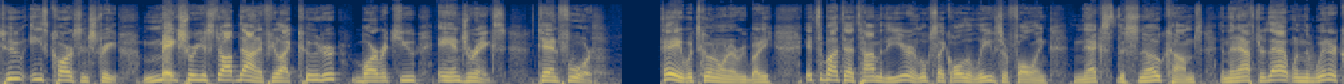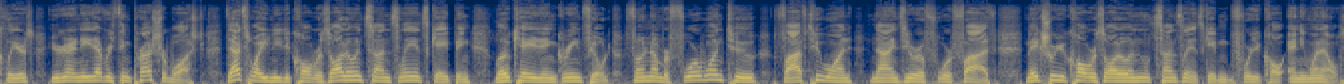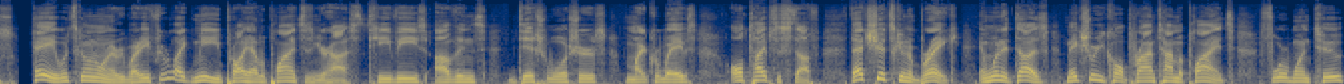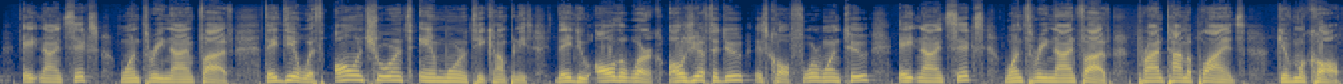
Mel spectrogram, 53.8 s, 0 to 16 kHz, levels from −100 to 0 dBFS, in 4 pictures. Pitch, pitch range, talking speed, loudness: 150 Hz, 130-170 Hz, 175 wpm, -26 LUFS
